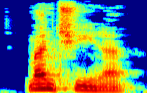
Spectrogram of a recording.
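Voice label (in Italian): "mancina", dialettale crespinese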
